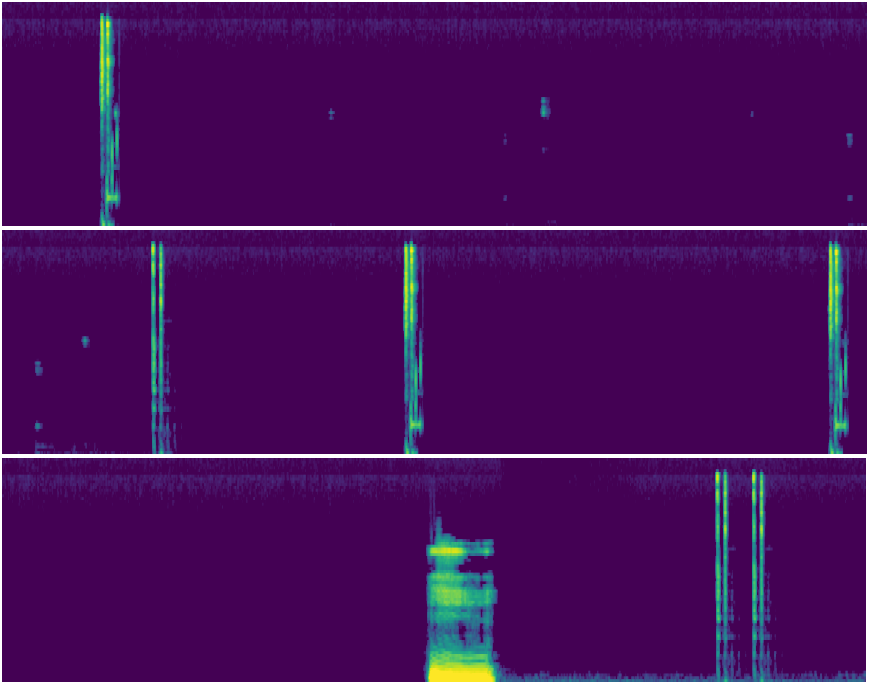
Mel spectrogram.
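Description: Short soft clicks sound now and then as pieces snap into place.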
